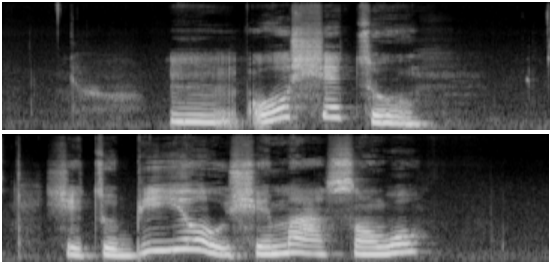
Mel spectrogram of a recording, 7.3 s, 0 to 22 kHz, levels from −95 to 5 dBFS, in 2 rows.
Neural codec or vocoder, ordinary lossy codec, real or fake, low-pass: vocoder, 48 kHz, 128 mel bands, Vocos; none; fake; none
